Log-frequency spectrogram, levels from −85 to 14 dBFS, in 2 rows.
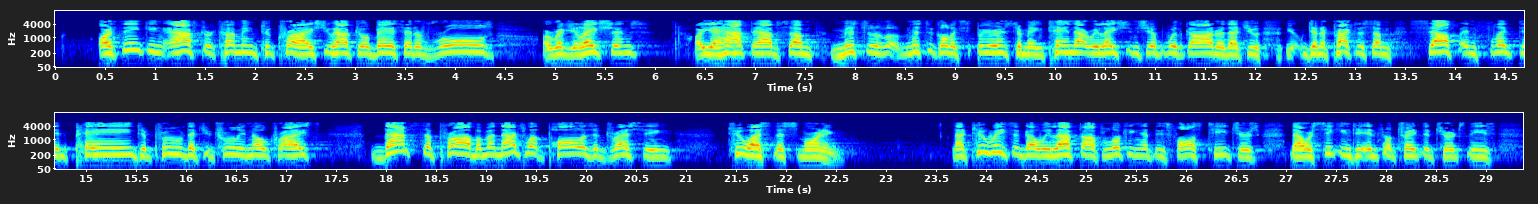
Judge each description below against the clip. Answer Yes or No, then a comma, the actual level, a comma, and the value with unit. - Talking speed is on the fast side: No, average, 165 wpm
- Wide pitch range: No, average, 2.7 semitones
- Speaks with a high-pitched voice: Yes, high, 205 Hz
